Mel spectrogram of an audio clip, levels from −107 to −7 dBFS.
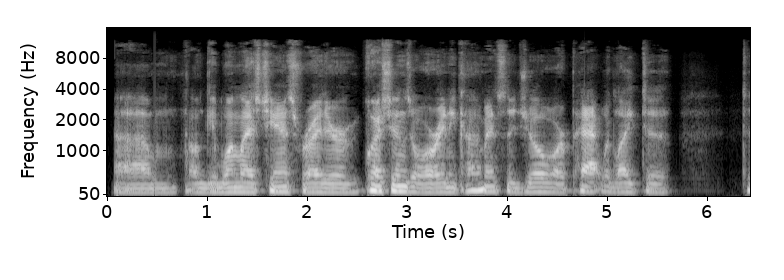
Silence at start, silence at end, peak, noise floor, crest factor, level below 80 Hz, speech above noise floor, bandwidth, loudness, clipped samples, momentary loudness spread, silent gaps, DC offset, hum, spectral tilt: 0.05 s; 0 s; -8 dBFS; -69 dBFS; 20 dB; -48 dBFS; 43 dB; 12.5 kHz; -26 LUFS; under 0.1%; 11 LU; none; under 0.1%; none; -5 dB/octave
